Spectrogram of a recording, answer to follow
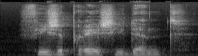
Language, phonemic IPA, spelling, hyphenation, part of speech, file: Dutch, /ˈvi.sə.preː.siˌdɛnt/, vicepresident, vi‧ce‧pre‧si‧dent, noun, Nl-vicepresident.ogg
- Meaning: vice president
